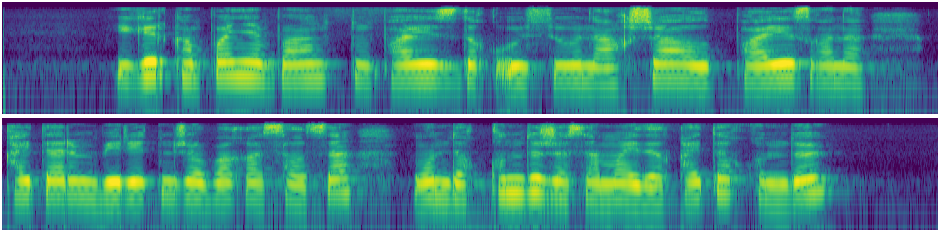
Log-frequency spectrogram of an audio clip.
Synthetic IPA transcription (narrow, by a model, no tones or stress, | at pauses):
je̞ɡʲe̞ɾkʰo̞mpanʲijabaŋk̚t̪əɴpʰajəzd̪əqwɵsuwɪnɑqʃɑːlˠəpʰːajəzʁɑnɑ | qʰɑjt̪ɑɾəmbe̞ɾe̞t̪ɪnʒobɑʁɑsɑlˠsɑwo̞nd̪ɑqʰʊnd̪əʒɑsɑmɑjd̪əqʰɑjt̪ɑqʰʊnd̪ə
